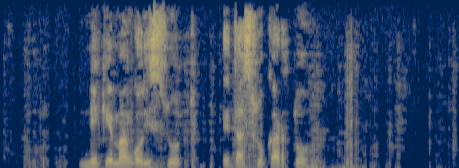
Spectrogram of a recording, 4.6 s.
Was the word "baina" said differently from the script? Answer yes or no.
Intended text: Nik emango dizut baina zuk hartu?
yes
